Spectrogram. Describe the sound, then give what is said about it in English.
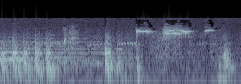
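Someone on a porch roof gently knocks at a window: a quick run of soft knocks on glass, followed by a couple of isolated taps, quiet, with faint high chirping in the background. “By the front of the house, I doubled back to the trellis in the wisteria and was up on the porch roof in a moment, knocking at Polly's window gently.”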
